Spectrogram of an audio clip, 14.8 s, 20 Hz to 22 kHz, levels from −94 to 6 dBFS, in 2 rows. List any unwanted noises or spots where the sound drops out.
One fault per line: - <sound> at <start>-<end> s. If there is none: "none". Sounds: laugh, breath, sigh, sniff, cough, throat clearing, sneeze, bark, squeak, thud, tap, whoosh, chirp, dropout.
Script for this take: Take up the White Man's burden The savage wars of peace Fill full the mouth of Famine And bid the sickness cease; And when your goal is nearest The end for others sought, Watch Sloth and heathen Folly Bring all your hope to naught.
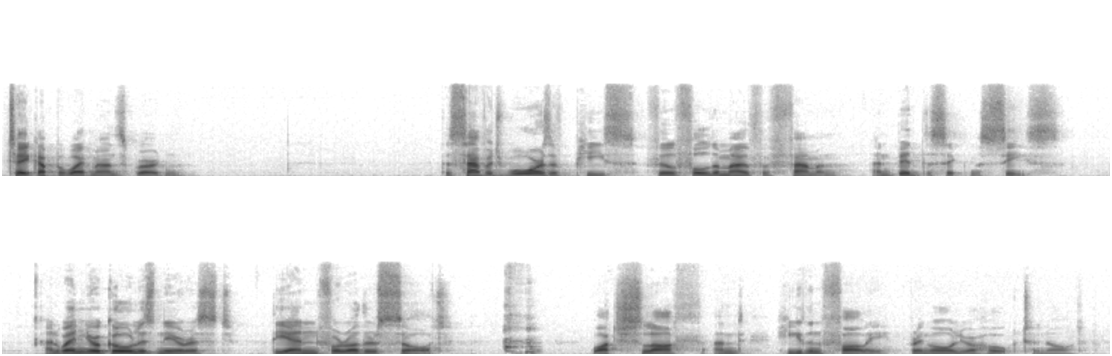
- sigh at 10.7-11.0 s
